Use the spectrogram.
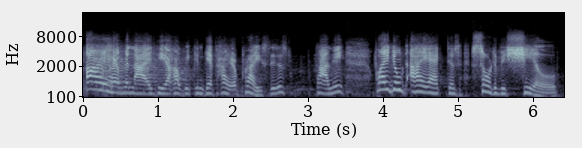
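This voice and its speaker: A scatterbrained older lady in a vintage radio comedy. Her voice is bright and a little high, swinging freely up and down as she chatters guilelessly. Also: very animated, a little slow, heavily acted. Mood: chatty, guileless. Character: dotty, genial older lady, scheming innocently as shill. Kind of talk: 1950s radio sitcom acting. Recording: vintage 1950 radio broadcast.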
